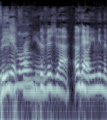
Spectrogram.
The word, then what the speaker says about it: Vizsla: The Vizsla.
